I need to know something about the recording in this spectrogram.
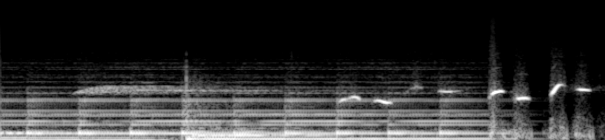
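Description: A clear whistled melody rises over a sustained instrumental backing, starting with a few short notes and ending in a string of quick, bright whistled phrases. No voices are heard.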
